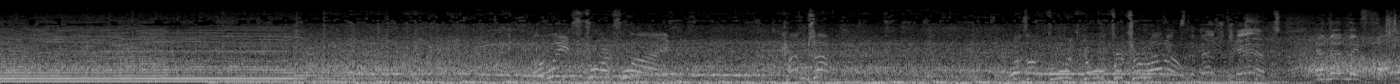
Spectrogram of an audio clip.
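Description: An arena goal horn blares as one steady chord for the first three seconds or so after a Toronto Maple Leafs goal. It gives way to loud crowd noise with shouting voices, which runs until the replay cuts.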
